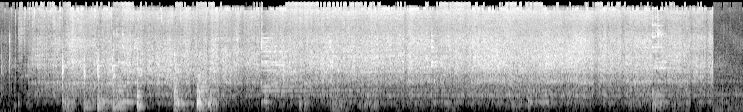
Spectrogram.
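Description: Tomato pieces frying in a hot tempering for a cabbage tomato curry, a loud continuous sizzle close up, broken by several sharp scrapes and knocks of a spoon stirring the pan, with no talk.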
